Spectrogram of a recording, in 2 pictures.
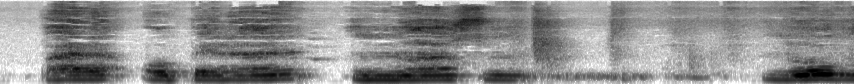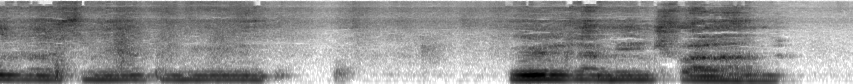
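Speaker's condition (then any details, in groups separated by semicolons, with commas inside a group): Cerebellar ataxia; degenerative hereditary form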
